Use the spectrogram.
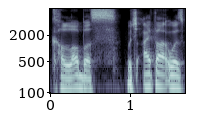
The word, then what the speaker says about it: Kolobos: film from 1999 called colobus which I thought was pronounced colobos but it's colobus it looks like colobos but they keep saying cus cabus cabus from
